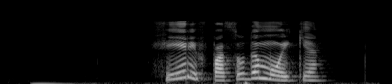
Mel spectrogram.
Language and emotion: Russian, neutral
